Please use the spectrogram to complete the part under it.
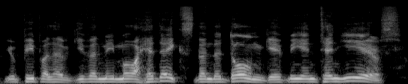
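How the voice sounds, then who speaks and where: A man playing a haughty French police official, measured and reproachful, in an amateur comic book reading. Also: mid-range voice, a little mellow, dry recording, clean studio sound, natural voice. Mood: scolding. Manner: measured, scolding.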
